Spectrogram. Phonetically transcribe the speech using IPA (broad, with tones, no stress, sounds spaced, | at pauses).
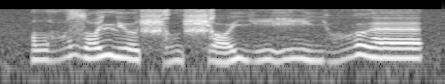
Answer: ðˤ a̤˨˥ zˤ y˨˥ lʲ o˦˨ ɕ o̤˩˧˩ ɕ ɔ˨˩˦ j i˩˧˩ ɣ i˦˨ j ɔ̤˨˥ ɣ ɜ˥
